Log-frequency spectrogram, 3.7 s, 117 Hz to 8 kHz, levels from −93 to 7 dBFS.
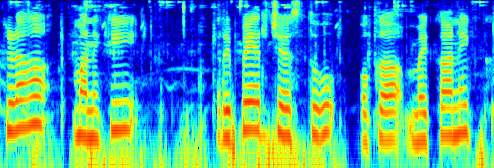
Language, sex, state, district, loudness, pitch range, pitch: Telugu, female, Andhra Pradesh, Annamaya, -16 LUFS, 250-310 Hz, 270 Hz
